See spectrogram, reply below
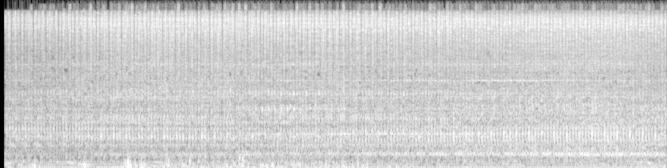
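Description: Rapid, fairly regular metallic tapping over the idle, about two per second, with a hissy top end; an unexplained knock.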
